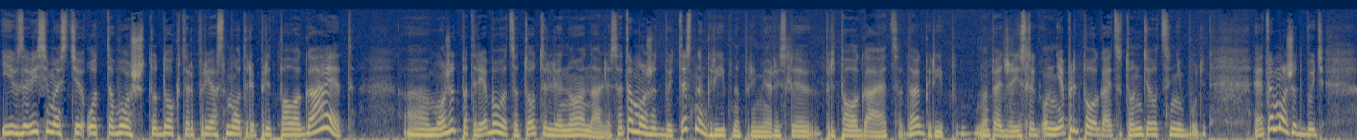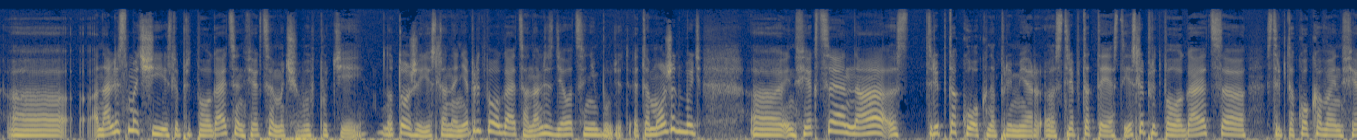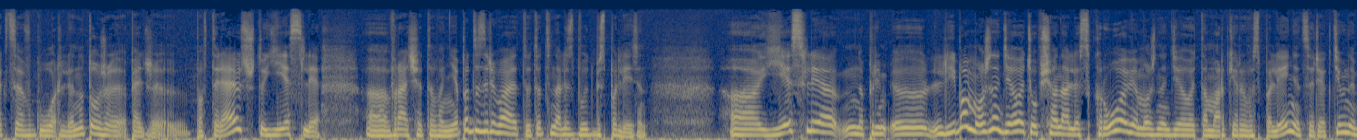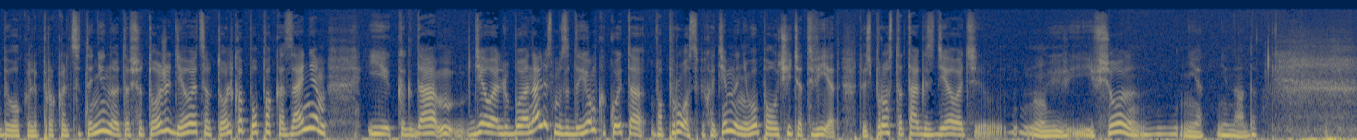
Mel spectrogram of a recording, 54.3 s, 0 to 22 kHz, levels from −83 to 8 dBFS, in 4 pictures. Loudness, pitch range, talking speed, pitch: -17 LUFS, 150-200 Hz, 160 wpm, 165 Hz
